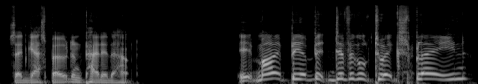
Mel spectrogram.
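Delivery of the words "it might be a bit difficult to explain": high called-out line; calling after. Acted. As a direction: call after someone leaving. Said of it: "Victor called after him".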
